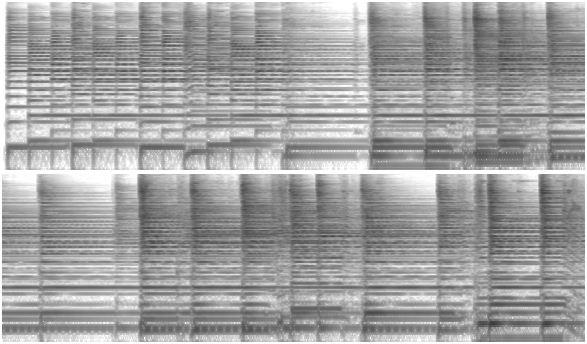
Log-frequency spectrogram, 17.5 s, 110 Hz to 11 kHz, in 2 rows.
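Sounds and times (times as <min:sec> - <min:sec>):
acoustic guitars: 0:00.0 - 0:17.4.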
